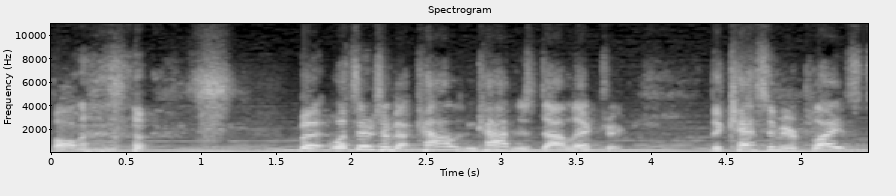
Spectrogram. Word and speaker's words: chitin: world are cellulose, because it doesn't decay, and chitin. Chitin is spelled C-H-I-T-I-N.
